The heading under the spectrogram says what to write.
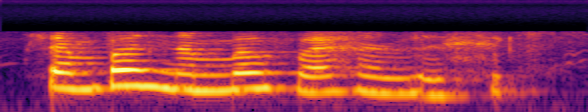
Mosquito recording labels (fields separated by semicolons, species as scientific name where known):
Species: no mosquito; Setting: cup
